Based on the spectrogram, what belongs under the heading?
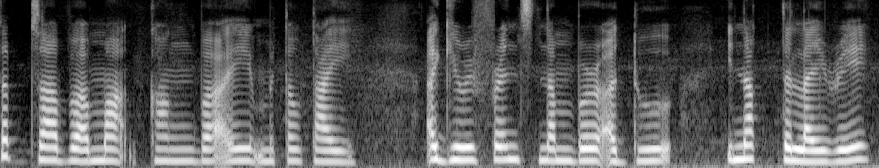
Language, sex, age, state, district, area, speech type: Manipuri, female, 18-30, Manipur, Kangpokpi, rural, read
